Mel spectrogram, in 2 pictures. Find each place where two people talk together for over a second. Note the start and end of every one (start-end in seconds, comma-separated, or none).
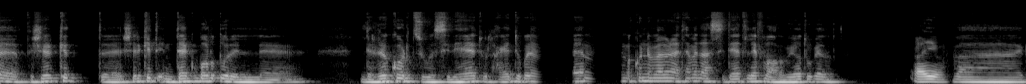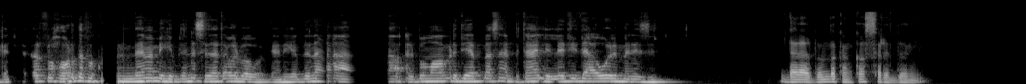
none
